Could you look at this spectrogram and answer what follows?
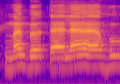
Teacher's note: لام پر کڑا زبر ہونے کی وجہ سے لام کو ایک الف کی مقدار کھینچیں گے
